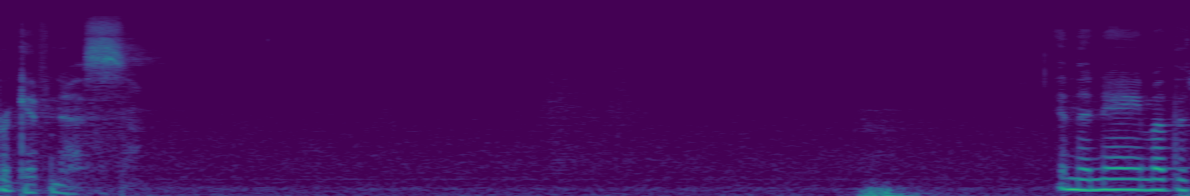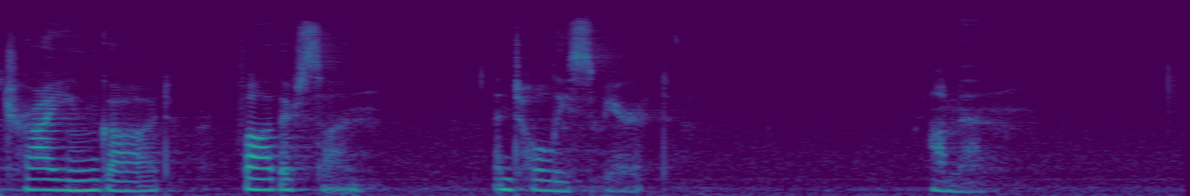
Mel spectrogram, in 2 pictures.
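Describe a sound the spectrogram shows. A young woman speaks calmly into a microphone, pausing often, in an echoing hall.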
